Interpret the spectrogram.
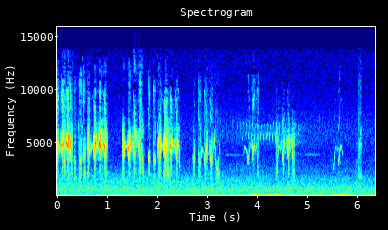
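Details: Black storks feeding in Estonia, afternoon of 16 May 2019: a run of loud, rapid squeaky chirps at the start, then quieter scattered chirps and a few thin upslurred whistles, with occasional low thuds.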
